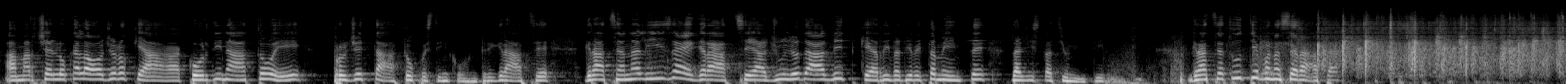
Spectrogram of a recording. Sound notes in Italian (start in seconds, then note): 13.0 Applauso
